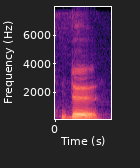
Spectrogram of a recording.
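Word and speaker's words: deux: لي نومبر رقم صفر، زيرو زيرو زيرو رقم واحد، ان رقم اثنين، دو الحرف الأخير لا ينطق، دو دو رقم ثلاثة، تغوى تغوى تغوى، زيغو ان دو تغوى.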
